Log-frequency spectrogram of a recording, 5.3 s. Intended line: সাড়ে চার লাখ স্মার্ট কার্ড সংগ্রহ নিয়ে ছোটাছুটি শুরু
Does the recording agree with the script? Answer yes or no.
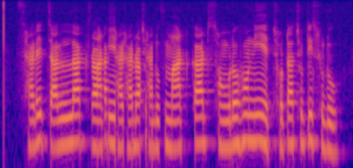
no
